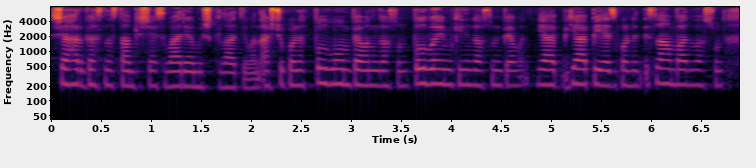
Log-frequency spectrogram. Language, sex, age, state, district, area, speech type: Kashmiri, female, 45-60, Jammu and Kashmir, Shopian, urban, spontaneous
